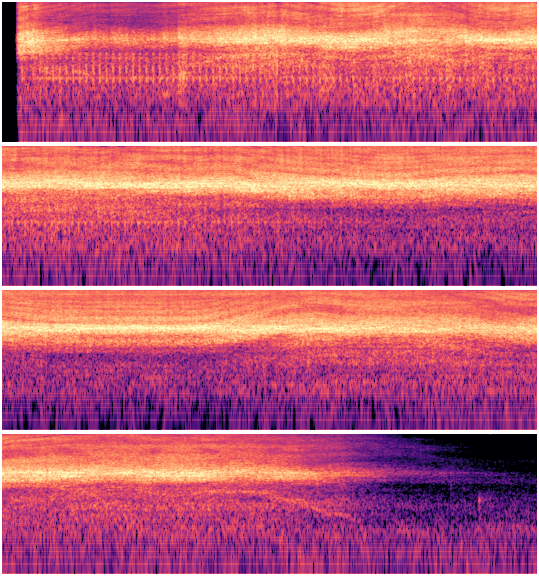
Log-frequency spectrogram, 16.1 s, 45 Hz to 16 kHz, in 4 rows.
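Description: Polti Vaporetto SV440 Double handheld steam cleaner jetting steam from its window nozzle onto a mirror: a loud, steady hiss that fades out shortly before the end.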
